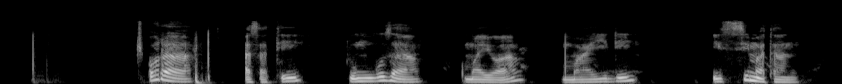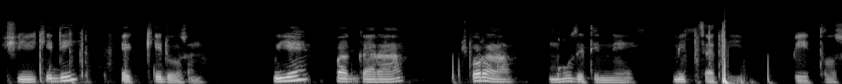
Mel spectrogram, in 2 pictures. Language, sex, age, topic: Gamo, male, 25-35, government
